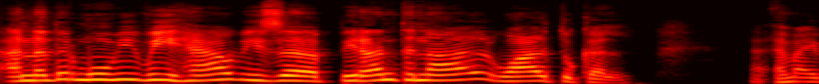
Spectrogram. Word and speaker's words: Piranthanaal Vazhthukal: Uh another movie we have is Piranthnal Ward Tukal. Am I pronouncing it right?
